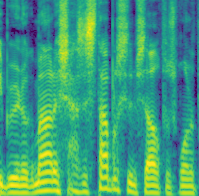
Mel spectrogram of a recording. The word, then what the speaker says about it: Guimarães: Guimarães, as they keep saying in the Premier League, but I prefer my pronunciation, if I'm being honest.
